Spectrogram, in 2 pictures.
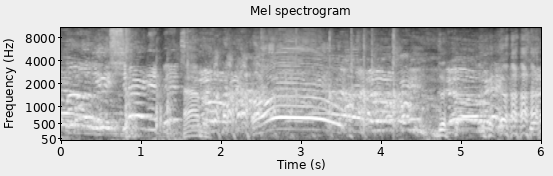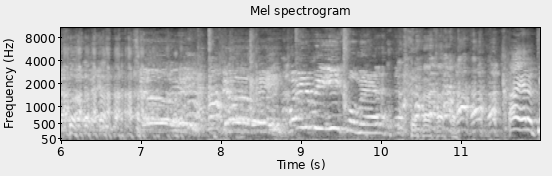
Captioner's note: crowd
